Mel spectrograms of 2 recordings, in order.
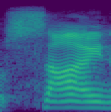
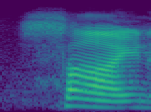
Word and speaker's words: sine: abbreviated short for sign so it is pronounced sign and not sin so comparing this pair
